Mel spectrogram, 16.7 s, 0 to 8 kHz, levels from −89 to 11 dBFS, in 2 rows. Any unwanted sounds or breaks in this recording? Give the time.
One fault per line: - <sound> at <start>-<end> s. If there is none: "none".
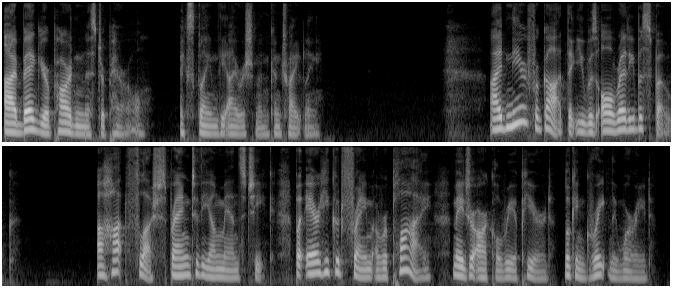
none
